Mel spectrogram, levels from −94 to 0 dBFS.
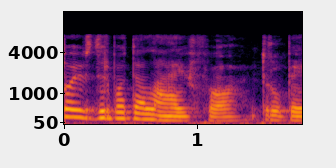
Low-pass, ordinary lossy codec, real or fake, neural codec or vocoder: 7.2 kHz; MP3, 96 kbps; fake; codec, 16 kHz, 8 kbps, FreqCodec, smaller model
